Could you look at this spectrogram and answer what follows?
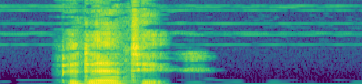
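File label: "pedantic" English, Australian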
